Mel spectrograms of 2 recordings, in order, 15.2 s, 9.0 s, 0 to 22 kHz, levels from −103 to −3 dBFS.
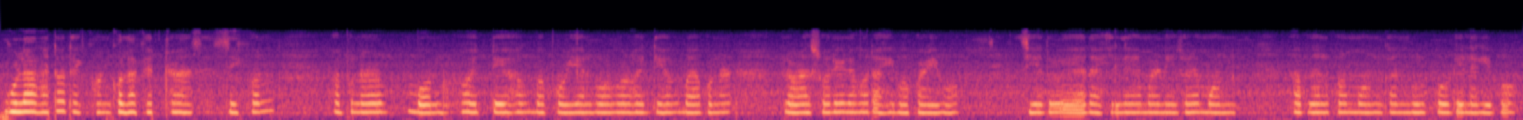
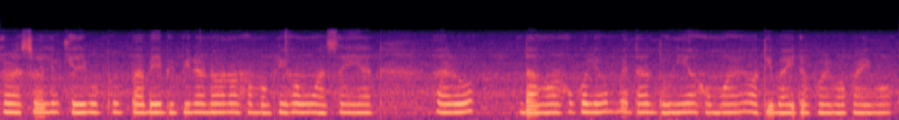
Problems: constant background noise, low volume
